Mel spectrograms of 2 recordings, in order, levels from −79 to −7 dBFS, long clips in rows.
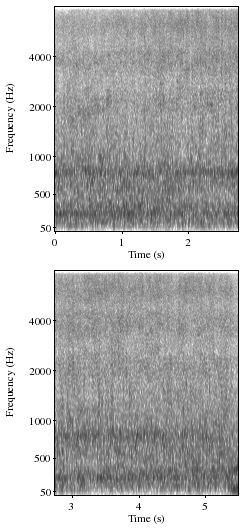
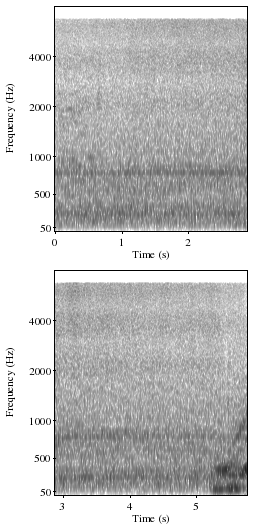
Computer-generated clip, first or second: first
